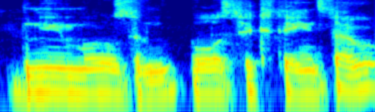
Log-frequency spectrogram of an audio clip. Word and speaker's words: Ward XVI: That is Ward XVI. It's not X1V, X1I or whatever, which you wouldn't have a clue how many times our name's been mispronounced by somebody.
